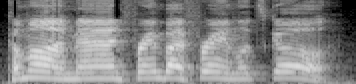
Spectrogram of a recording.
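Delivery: high, loud egging on; impatient urging. Real, not acted. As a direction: urge the stubborn player along loudly. Urging the video player along.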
